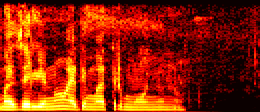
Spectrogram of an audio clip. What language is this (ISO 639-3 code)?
por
